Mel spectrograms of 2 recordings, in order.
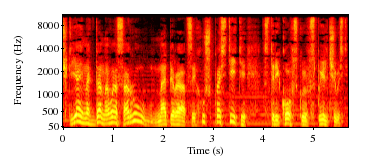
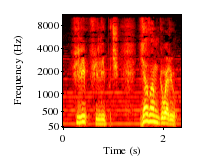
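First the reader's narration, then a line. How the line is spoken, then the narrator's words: Passionate exclamation. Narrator (Russian): страстно воскликнул Барменталь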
